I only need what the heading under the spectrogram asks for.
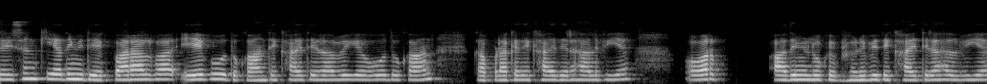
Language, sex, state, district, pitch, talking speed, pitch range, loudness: Bhojpuri, female, Uttar Pradesh, Ghazipur, 215 Hz, 190 wpm, 210-230 Hz, -18 LUFS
